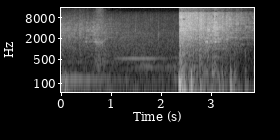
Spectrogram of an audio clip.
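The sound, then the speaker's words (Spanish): Glass shatters abruptly in one loud crash, followed by a bright scatter of tinkling shards, preceded by a quiet low hum and a faint steady tone. “Todo tensión, el sonido, el cristal y yo en mi casa.”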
